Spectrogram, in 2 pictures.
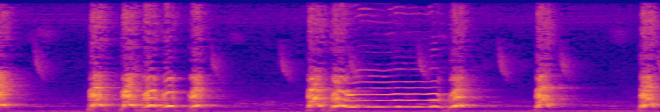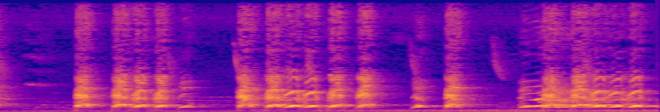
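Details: Dog barking in quick clusters of sharp, harmonic barks separated by short pauses, with a drawn-out, steady whine-like cry near four seconds and a low hum underneath throughout.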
